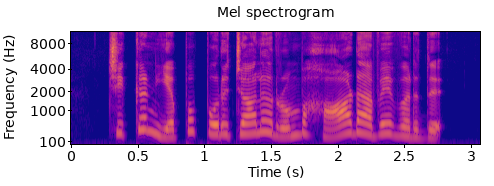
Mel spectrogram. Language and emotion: Tamil, sad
